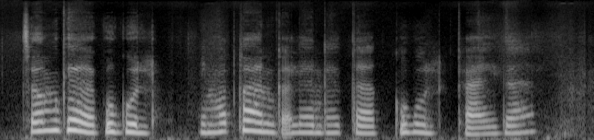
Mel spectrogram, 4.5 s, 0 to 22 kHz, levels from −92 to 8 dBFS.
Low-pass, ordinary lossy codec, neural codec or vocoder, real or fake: none; none; codec, 44.1 kHz, 2.6 kbps, DAC; fake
